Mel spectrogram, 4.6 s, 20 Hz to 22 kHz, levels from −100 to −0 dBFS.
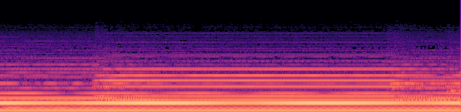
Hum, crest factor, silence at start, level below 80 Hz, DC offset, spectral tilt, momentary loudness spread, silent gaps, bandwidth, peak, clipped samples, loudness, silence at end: none; 10 dB; 0 s; -32 dBFS; under 0.1%; -11.5 dB/octave; 4 LU; none; 3.1 kHz; -6 dBFS; under 0.1%; -16 LUFS; 0 s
